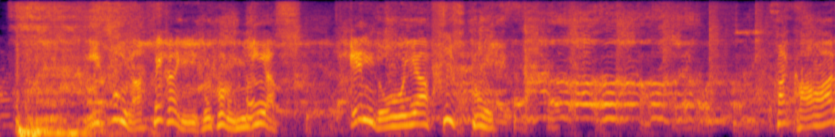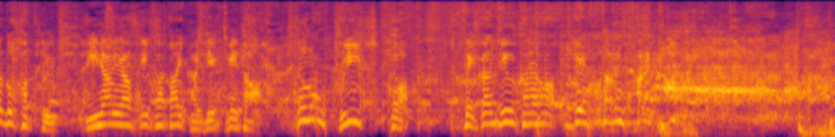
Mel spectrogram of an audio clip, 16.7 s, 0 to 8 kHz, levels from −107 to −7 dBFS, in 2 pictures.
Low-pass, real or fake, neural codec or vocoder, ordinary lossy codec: none; fake; codec, 16 kHz, 2 kbps, FreqCodec, larger model; none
